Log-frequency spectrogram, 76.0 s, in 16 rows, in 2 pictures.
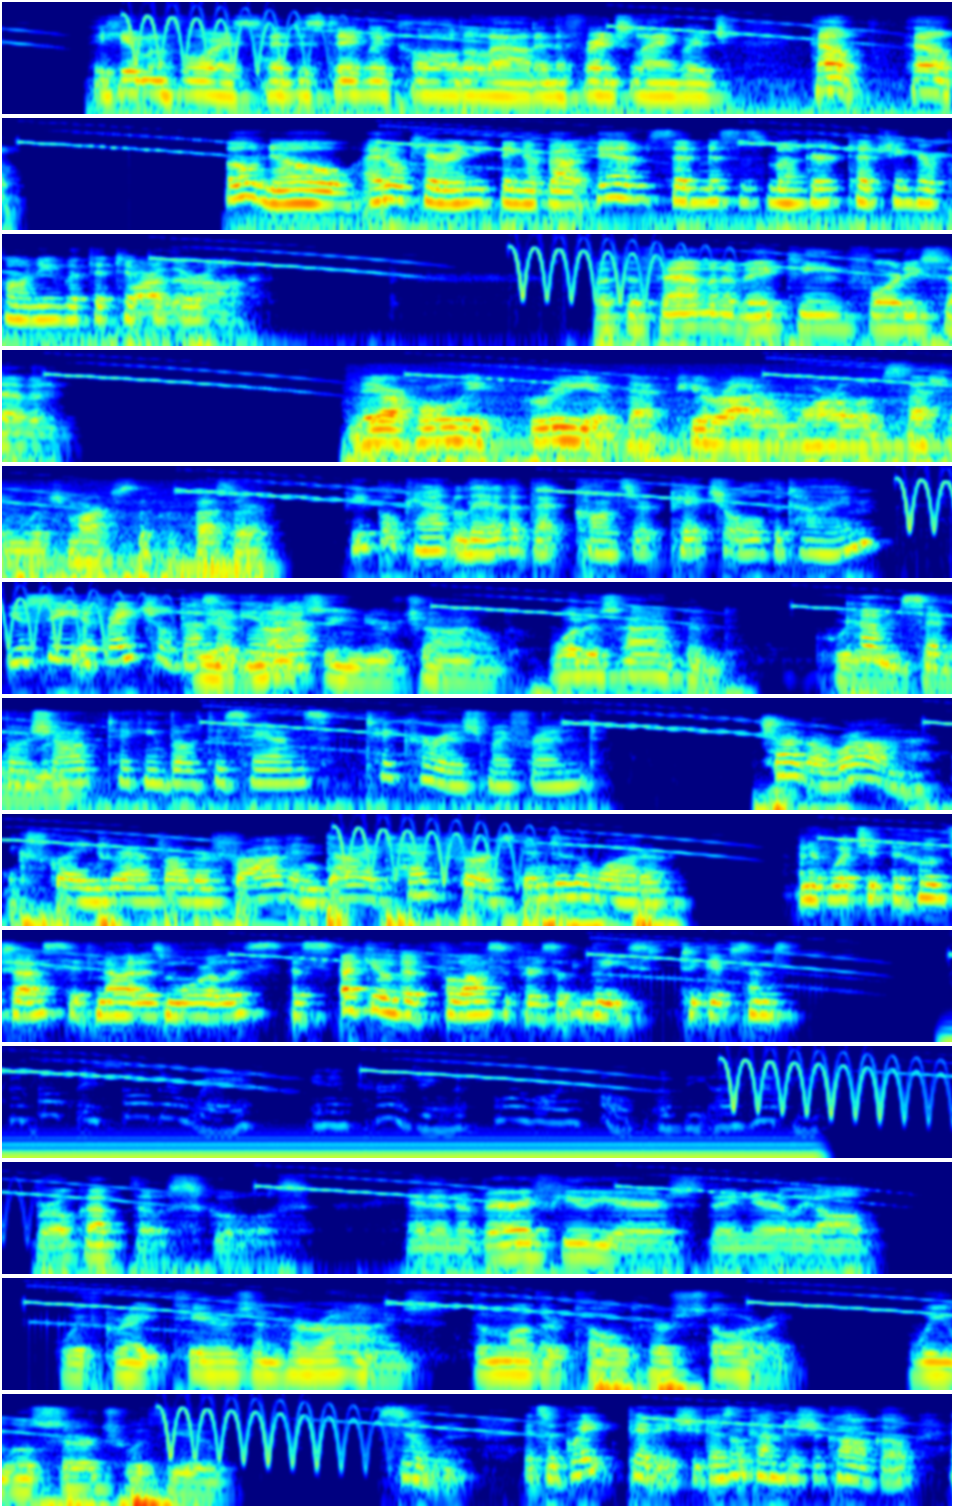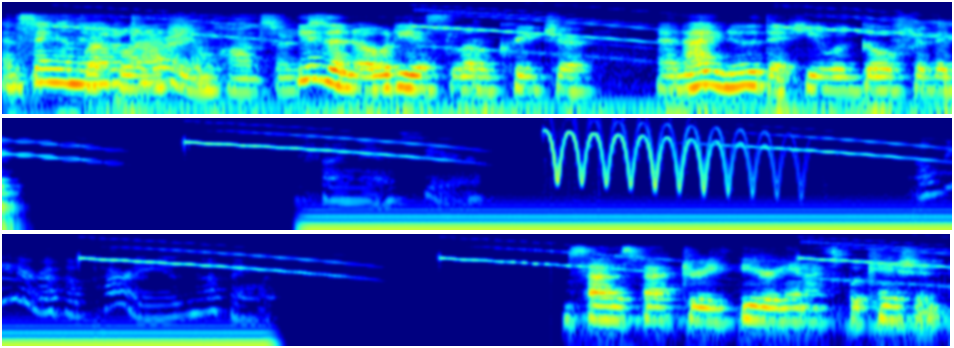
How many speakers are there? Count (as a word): ten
